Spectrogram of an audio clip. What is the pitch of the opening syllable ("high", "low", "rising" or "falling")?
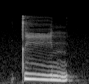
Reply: falling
